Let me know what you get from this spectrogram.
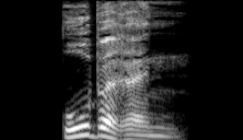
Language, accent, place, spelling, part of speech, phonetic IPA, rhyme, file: German, Germany, Berlin, oberen, adjective, [ˈoːbəʁən], -oːbəʁən, De-oberen.ogg
- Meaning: inflection of oberer: 1. strong genitive masculine/neuter singular 2. weak/mixed genitive/dative all-gender singular 3. strong/weak/mixed accusative masculine singular 4. strong dative plural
